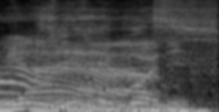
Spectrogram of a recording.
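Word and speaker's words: Zitti e buoni: Ziti et Buoni. Yeah. Ziti et Buoni. Perfect pronunciation.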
